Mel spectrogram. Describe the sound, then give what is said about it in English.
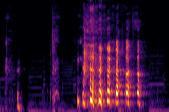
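A short, polite cough into a hand, then a quick run of about eight rhythmic, voiced cough-like bursts, moderately loud, with no talking around them. “Leon coughs politely into his hand.”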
